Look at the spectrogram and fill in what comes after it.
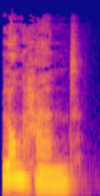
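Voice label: "longhand", British English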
